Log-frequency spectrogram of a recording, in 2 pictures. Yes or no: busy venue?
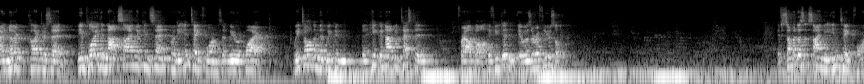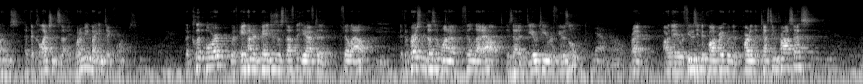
yes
